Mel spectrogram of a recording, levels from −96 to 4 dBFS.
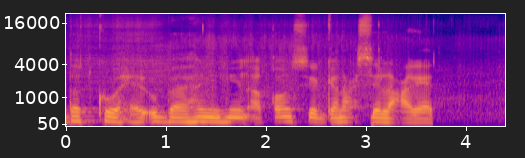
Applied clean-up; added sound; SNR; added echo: none; Fire; 19 dB; none.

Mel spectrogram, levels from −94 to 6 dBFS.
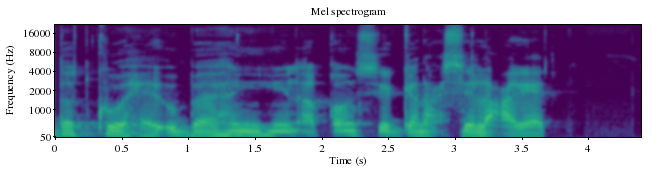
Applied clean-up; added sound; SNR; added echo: none; none; none; none.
